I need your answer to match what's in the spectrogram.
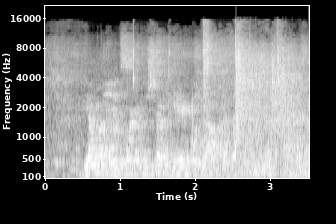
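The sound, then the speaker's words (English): Two sharp, loud slaps crack out in quick succession in a reverberant, echoey locker room, following a stretch of excited voices that carry on underneath. “Ooh, put the sound on. I want to hear the slap.”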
